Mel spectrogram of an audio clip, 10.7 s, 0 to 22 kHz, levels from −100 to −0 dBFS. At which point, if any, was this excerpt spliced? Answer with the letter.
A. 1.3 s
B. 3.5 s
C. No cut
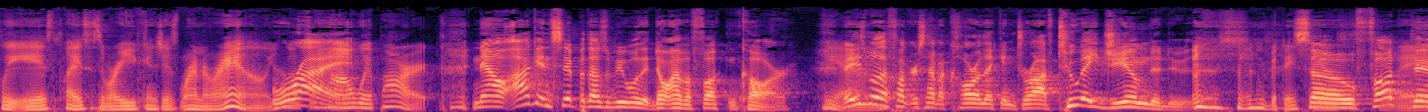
A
